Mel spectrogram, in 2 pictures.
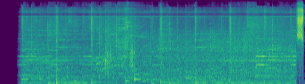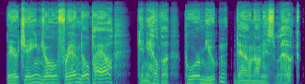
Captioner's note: cough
